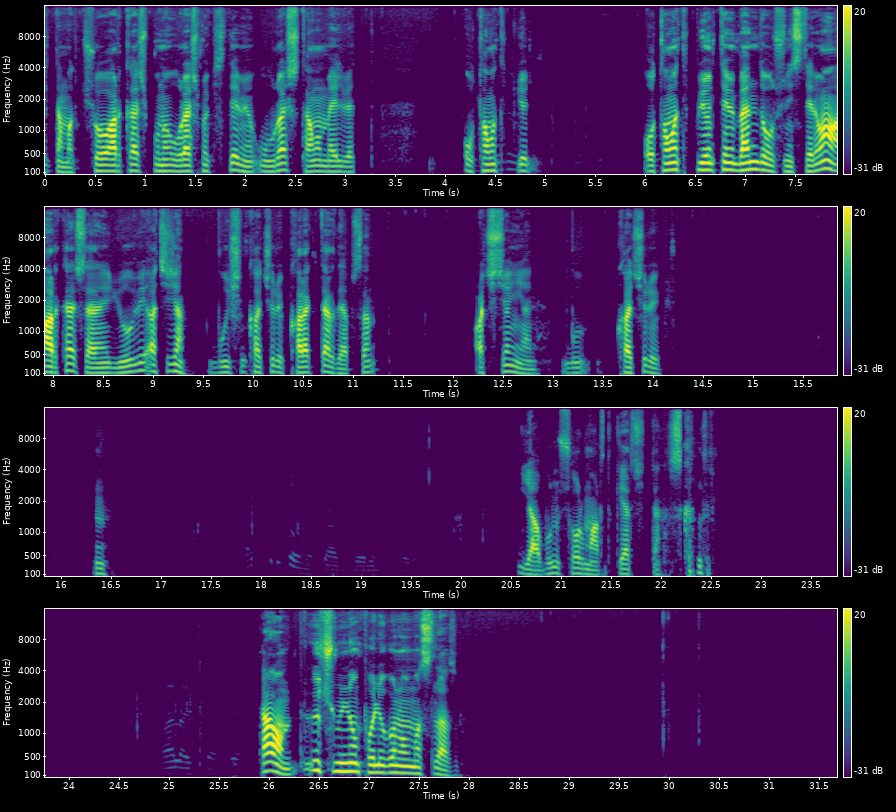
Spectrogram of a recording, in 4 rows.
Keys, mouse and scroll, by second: 0.3 click, 1.1 click, 1.2 Tab, 1.4 scroll up 1, 2.5 alt+click, 4.1 a, 4.6 u, 5.2 shift+middle click, 5.6 Tab, 6.0 click, 6.1 Tab, 6.7 alt+click, 8.0 alt+click, 8.8 Tab, 9.0 click, 9.2 Tab, 10.1 alt+click, 10.9 a, 11.6 u, 12.4 /, 12.8 Tab, 13.5 click, 14.4 h, 14.9 click, 15.2 click, 15.6 Tab, 16.4-18.7 middle drag, 18.7 alt+click, 19.6 middle click, 20.3-20.7 scroll up 2, 20.7-23.4 shift+middle drag, 23.4 alt+click, 23.8 alt+click, 24.3 alt+click, 25.1 a, 25.6 u, 26.3 /, 26.8 Tab, 26.8 middle click, 27.6 /, 28.1 scroll down 4, 28.3 middle click, 28.8 click, 29.1 click, 29.9 j, 30.5 click, 30.7 Tab, 31.5 /.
